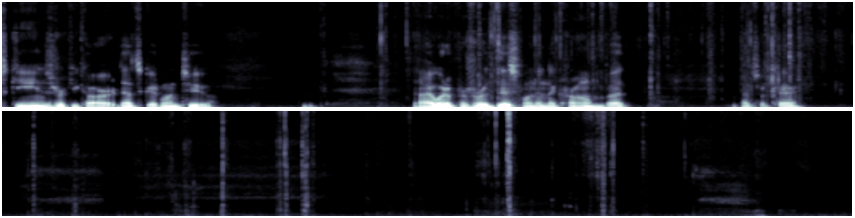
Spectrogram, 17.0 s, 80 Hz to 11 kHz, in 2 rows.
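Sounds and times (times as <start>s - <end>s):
trading card clicks and rustles: 3.1s - 15.6s.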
